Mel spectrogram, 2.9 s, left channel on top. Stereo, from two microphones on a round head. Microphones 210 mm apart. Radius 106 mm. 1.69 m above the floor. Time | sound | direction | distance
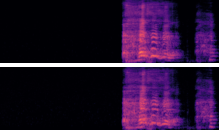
1.6 | laughter | 50° left (ahead or behind) | 1.0 m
